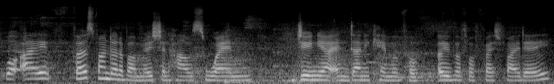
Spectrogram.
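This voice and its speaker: A woman's voice: mid-range voice, steady tone, normal speed, music in the background. A young woman dancer explaining in a careful, considered way what she has learned, in a documentary interview.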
